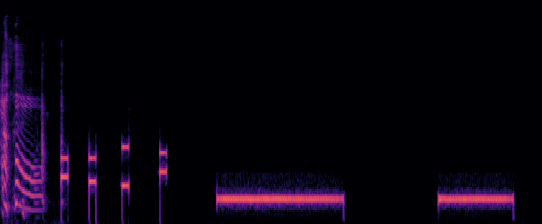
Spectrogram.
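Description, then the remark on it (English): A brief voice at the start, then four quick, evenly spaced touch-tone beeps as a woman's phone number is keyed in, followed by two long, steady ringing tones on the line with a pause between. “I'm just going to dial her number.”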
